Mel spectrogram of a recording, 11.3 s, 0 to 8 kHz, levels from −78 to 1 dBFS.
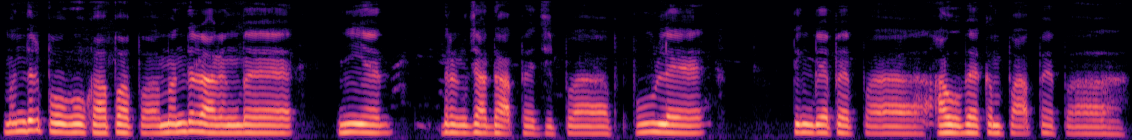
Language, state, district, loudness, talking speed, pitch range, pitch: Nyishi, Arunachal Pradesh, Papum Pare, -17 LUFS, 120 wpm, 150-170 Hz, 160 Hz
